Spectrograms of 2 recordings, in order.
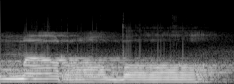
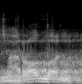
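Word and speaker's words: مَرَضًا: Jadi cara membacanya fazadahumullahu marada, ya. Jangan dibaca maradon, ya, tapi kalau diwakafkan itu harus dipanjangkan dua harokat.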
